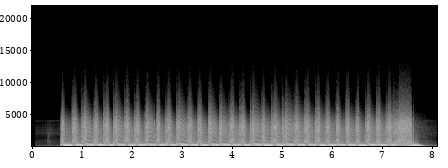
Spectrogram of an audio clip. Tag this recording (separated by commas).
Plucked string instrument, Electric guitar, Guitar, Musical instrument, Music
